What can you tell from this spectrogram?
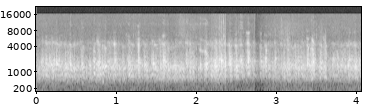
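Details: Wood frogs (Rana sylvatica) calling in a woodland pond at the first hint of spring during their annual mating ritual: a dense chorus of rapid, overlapping clucking croaks, with a brief dip near the middle.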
